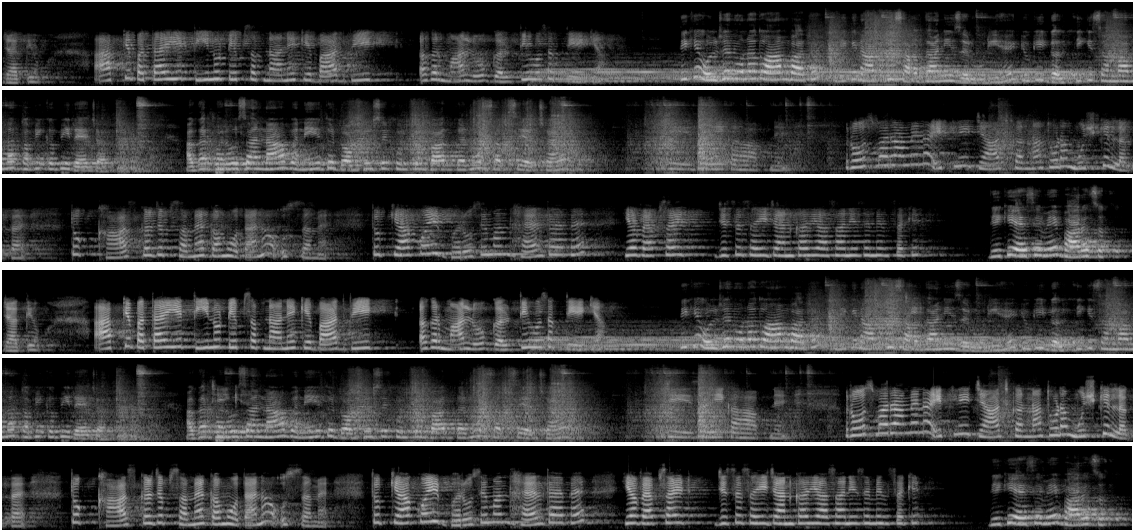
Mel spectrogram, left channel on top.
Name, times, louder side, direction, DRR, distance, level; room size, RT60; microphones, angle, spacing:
voice 1, 0.0-3.7 4.2-6.1 9.1-9.2 13.5-13.8 17.9-29.5 29.7-31.8, right 5 dB, 50° right, 11 dB, 1.2 m, -25 dB
sound 1, 5.3-10.8, left 1 dB, 75° right, 6.1 m, -31 dB
voice 2, 6.8-12.7 13.1-17.1 32.5-33.6, left 2 dB, 15° left, 3 dB, 3.1 m, -24 dB
sound 2, 7.8-10.0 10.7-11.7 12.0-12.9 13.4-13.8 14.5-17.3 17.5-19.7 20.4-20.7 20.9-22.0, equal, ahead, 2.5 m, -32 dB
28.5 x 27.5 x 6.2 m, 1.1 s
head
